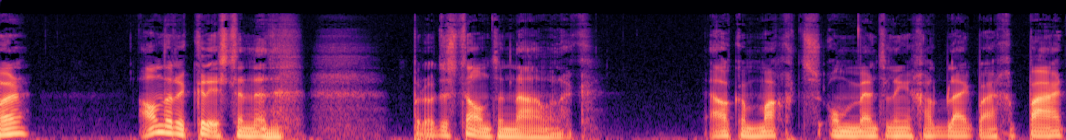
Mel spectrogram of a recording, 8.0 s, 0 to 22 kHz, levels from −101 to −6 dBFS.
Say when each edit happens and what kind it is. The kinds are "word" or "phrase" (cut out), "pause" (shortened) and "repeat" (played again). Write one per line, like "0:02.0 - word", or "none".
none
